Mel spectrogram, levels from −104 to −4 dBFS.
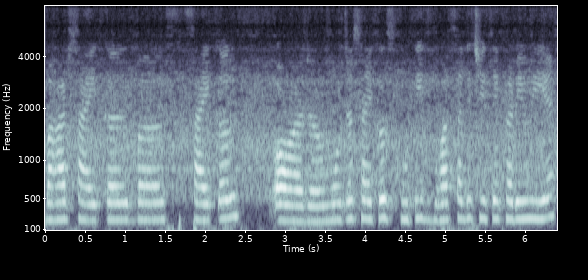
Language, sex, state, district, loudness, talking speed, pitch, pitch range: Hindi, female, Uttar Pradesh, Ghazipur, -19 LUFS, 120 wpm, 225 Hz, 220-235 Hz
